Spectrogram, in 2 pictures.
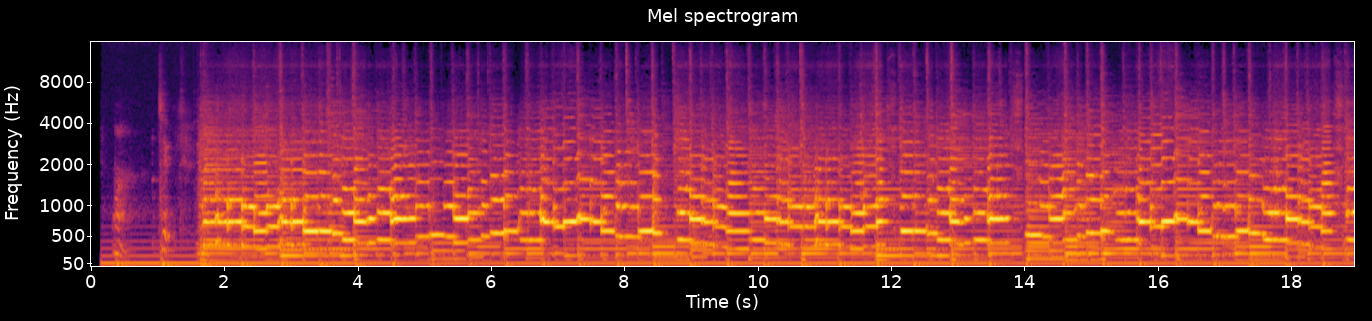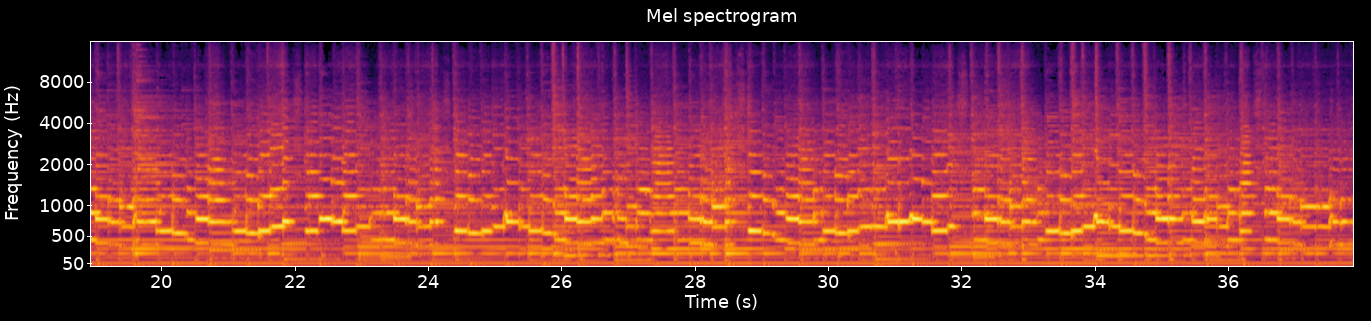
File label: Flute and guitar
